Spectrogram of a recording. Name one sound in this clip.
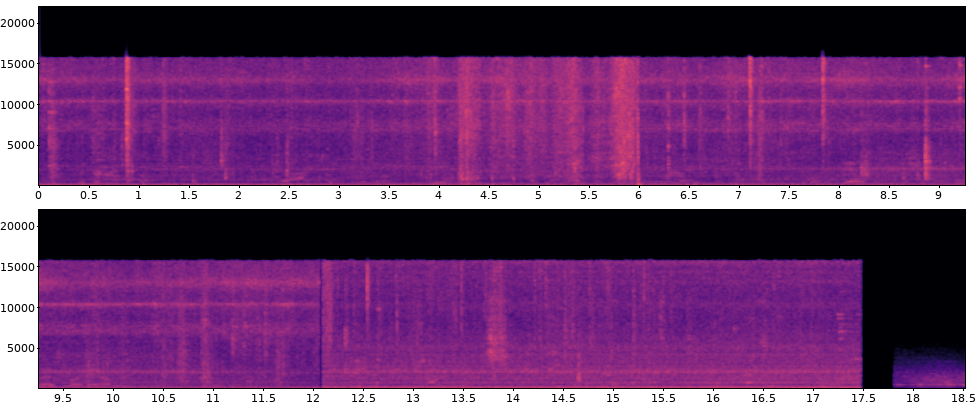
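A steady low hum fills an airliner cabin.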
